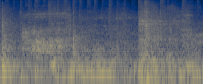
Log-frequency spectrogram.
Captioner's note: growling; groaning; thumping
